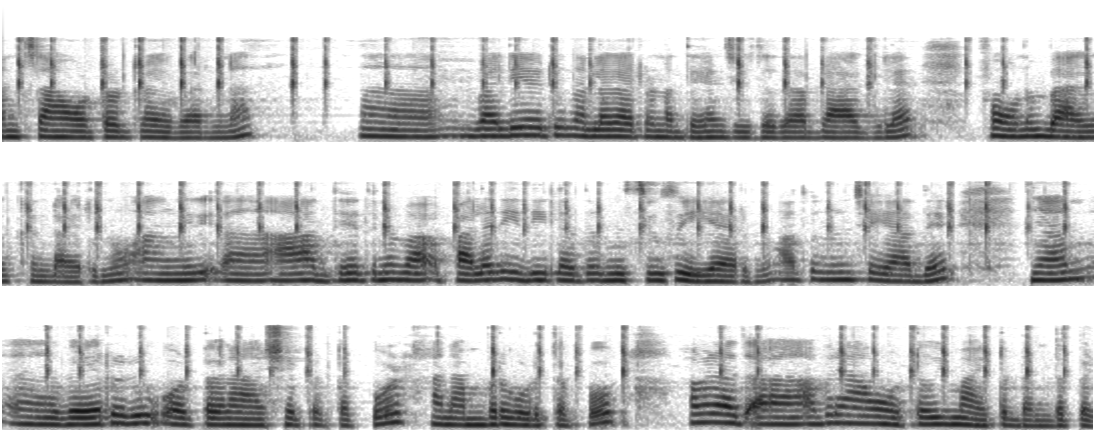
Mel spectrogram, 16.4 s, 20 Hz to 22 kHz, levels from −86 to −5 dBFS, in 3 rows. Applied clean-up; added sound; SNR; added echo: neural mask model RNNoise.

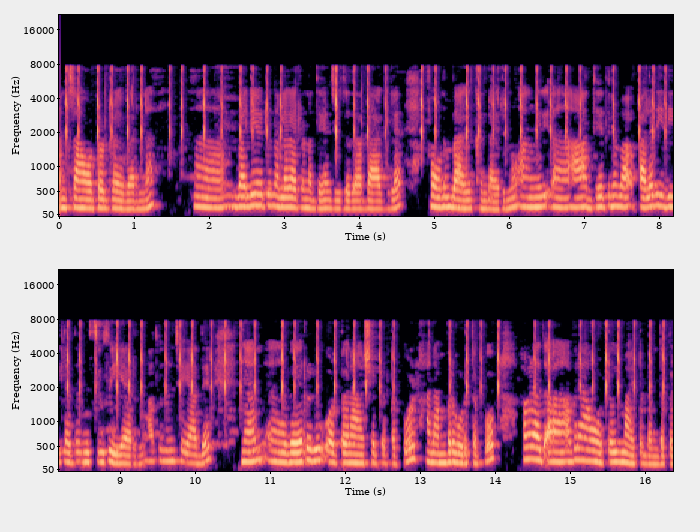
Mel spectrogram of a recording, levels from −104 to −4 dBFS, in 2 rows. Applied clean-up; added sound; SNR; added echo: classical method Wiener filter.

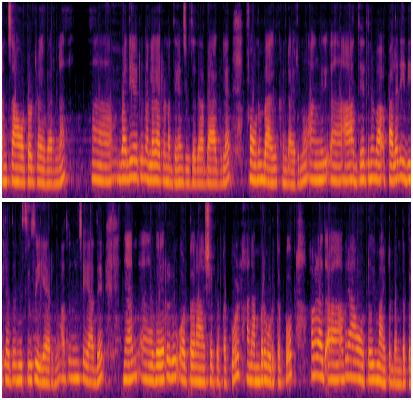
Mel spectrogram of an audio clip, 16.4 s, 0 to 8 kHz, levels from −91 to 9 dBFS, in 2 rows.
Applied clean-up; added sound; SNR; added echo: neural separator model SepFormer DNS4.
